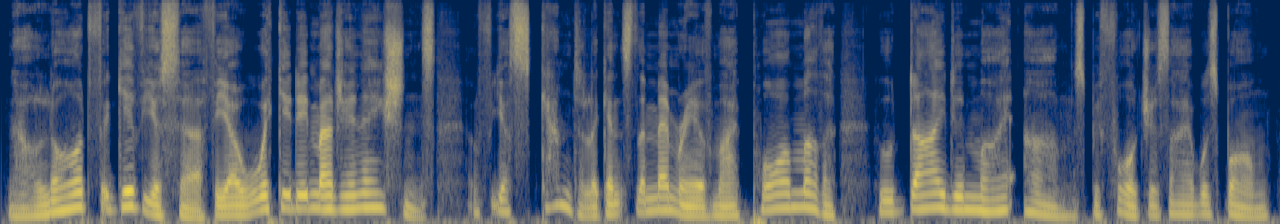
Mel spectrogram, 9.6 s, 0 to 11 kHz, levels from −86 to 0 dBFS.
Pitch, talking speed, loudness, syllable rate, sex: 125 Hz, 180 wpm, -21 LUFS, 5.0 syllables/s, male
